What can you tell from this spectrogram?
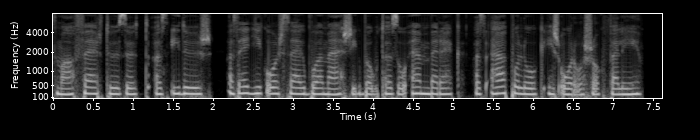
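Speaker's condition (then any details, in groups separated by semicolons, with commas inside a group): No condition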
